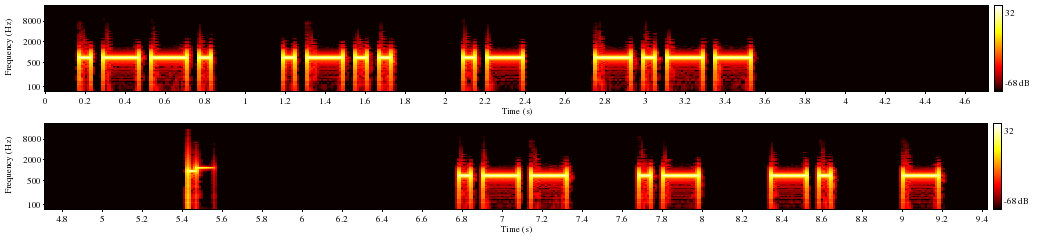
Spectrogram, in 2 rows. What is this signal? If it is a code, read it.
Morse code, heard as a keyed tone, about 20 wpm, spaced as for 15 wpm, 700 Hz. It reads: PLAY WANT
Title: 2x Character Spacing - Top 300 Words - 20wpm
